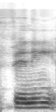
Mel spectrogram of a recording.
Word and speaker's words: Phinney: The Davis Finney Foundation, it's Davis, Davis, and Finney is spelled with Phinney, and Davis Finney Foundation.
